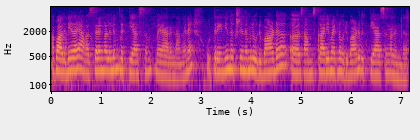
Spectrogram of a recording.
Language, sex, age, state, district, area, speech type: Malayalam, female, 30-45, Kerala, Palakkad, rural, spontaneous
